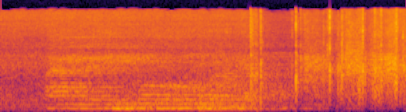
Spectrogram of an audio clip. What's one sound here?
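A man sings a held note through a microphone in a reverberant hall.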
